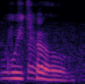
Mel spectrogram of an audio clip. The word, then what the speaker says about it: Guiteau: It's pronounced Guiteau.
